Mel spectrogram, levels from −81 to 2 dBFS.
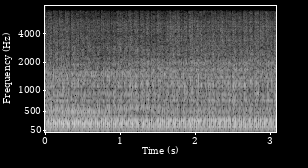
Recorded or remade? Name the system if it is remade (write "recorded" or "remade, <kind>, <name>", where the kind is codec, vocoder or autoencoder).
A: recorded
